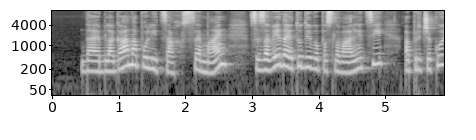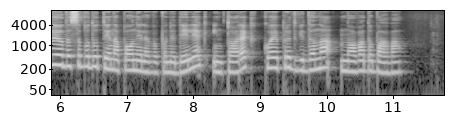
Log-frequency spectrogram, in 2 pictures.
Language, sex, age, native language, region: Slovenian, female, 30-49, Slovenian, Savinja region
